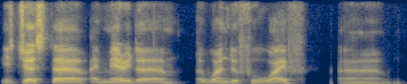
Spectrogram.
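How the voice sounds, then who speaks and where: A man with a lowish voice and a mixed French and Cameroonian accent. He is a native French speaker from Cameroon, telling his story as a guest in a relaxed chat. He hesitates often and restarts his sentences as he searches for words. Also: unhurried. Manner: hesitant, many fillers and restarts. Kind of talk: casual interview chat.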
